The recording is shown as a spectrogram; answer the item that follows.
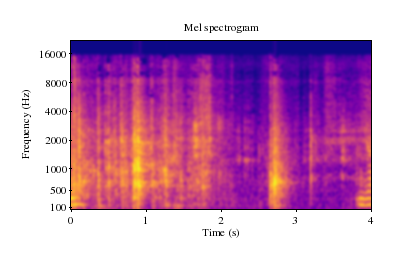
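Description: Clear plastic blister pack of a large craft paper punch being handled and opened: a run of plastic crackles and clicks, then one sharp click a little under three seconds in.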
